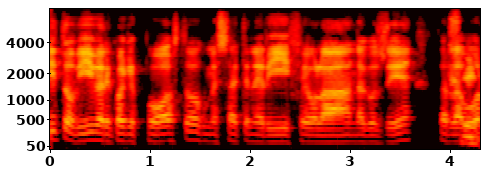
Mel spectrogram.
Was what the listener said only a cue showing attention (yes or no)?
yes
